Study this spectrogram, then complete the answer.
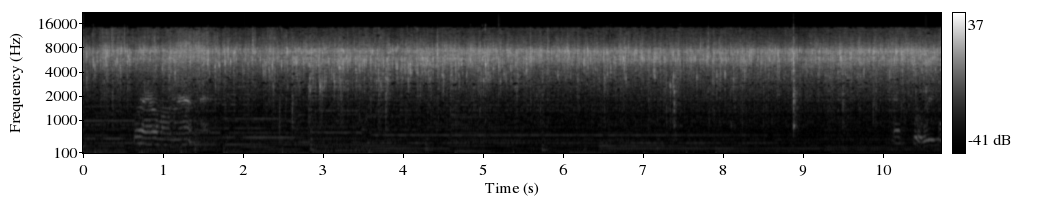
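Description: Beef pieces brown in a hot pan for beef bourguignon, giving a loud, steady, close sizzle with occasional stirring scrapes over faint background music.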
